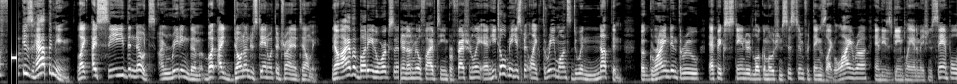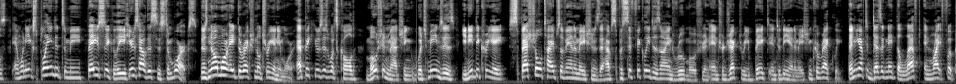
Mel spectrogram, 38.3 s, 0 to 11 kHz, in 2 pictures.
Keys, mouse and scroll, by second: 0.9 middle click, 0.9-1.2 scroll up 3, 1.1 middle click, 1.4 right click, 2.8 right click, 4.2-6.4 right drag, 6.4 scroll down 1, 6.5 click, 7.0 scroll down 2, 7.9 scroll down 2, 8.6-9.7 right drag, 9.9-10.2 scroll up 3, 10.5 right click, 10.7 scroll up 2, 11.2-14.6 right drag, 14.9 right click, 15.6 right click, 16.4 right click, 16.8 right click, 17.3 right click, 17.6 right click, 18.0 right click, 18.4 right click, 19.3-23.1 right drag, 23.1-26.4 scroll up 2, 26.4 click, 36.0-38.2 drag.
